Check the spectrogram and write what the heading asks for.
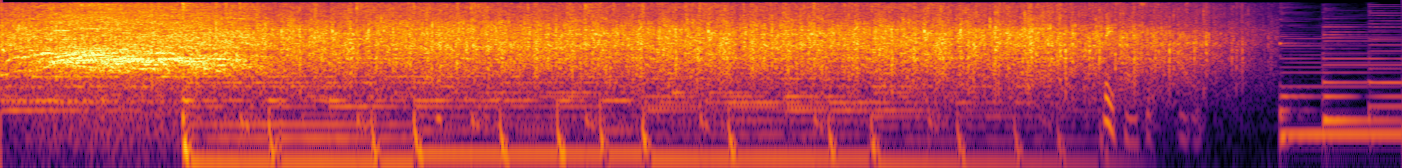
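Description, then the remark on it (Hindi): A crowd breaks into loud, sustained applause with cheers and whoops over an upbeat music track as the audience welcomes guest Ghazal Alagh of the unicorn company Mamaearth. The clapping fades out after about twelve seconds while the music plays on alone. “आज जो हमारे गेस्ट हैं यहाँ पर पीछे बैक स्टेज पर उनकी अपनी एक यूनिकॉर्न कंपनी है मामा अर्थ के नाम से please gave an energetic and warm welcome to the one and only गजल अलग”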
